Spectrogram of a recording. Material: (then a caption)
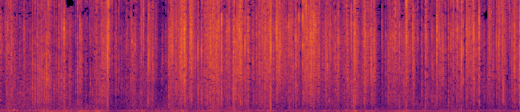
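Coconut shell. Long nails scratch and tap the coconut shell chips covering a handbag lying flat. The result is a continuous bright, crackly scraping with many quick, dry clicks and almost no low end.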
